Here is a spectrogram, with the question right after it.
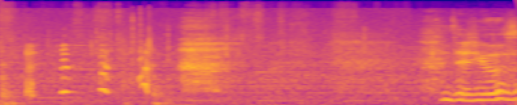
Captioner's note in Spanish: riendo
